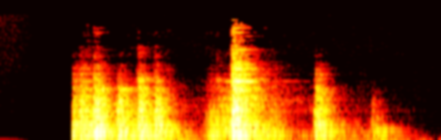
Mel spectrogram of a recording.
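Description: A door latch is being locked, with a series of rattling, clunking metallic bursts over a couple of seconds, the last ones shorter and quieter. No voices.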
